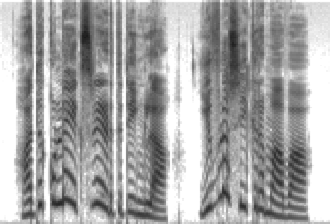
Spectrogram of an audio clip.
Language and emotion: Tamil, surprised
